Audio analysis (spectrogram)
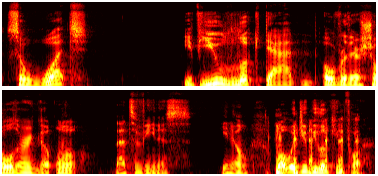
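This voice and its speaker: A man's voice: medium pitch, expressive, normal speed. A middle-aged man hosting a casual interview over a video call, asking conversational questions. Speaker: interview host. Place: indoor room on a video call.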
